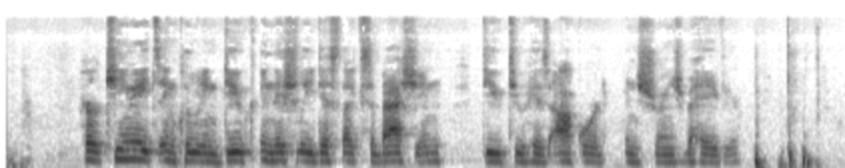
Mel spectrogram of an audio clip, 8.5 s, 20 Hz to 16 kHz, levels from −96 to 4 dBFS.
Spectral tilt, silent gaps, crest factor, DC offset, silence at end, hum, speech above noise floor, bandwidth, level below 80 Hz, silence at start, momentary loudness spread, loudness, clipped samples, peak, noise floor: -5 dB/octave; none; 20 dB; under 0.1%; 0.25 s; none; 35 dB; 11.5 kHz; -50 dBFS; 0.05 s; 11 LU; -29 LUFS; under 0.1%; -10 dBFS; -64 dBFS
